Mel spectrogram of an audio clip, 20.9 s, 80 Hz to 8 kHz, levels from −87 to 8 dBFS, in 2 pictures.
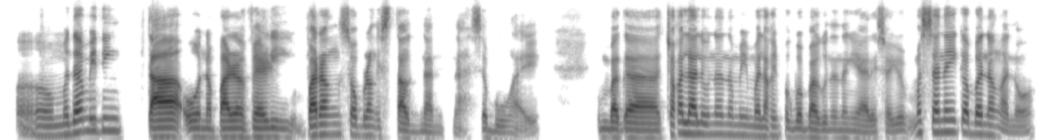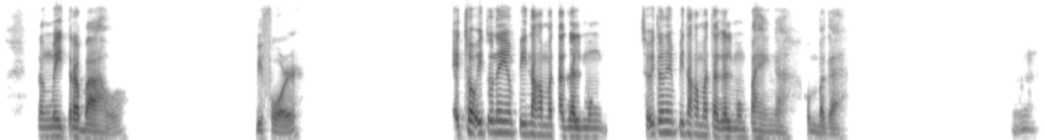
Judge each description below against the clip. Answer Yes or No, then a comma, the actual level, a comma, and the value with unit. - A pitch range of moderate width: No, wide, 5.9 semitones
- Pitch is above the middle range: No, low, 135 Hz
